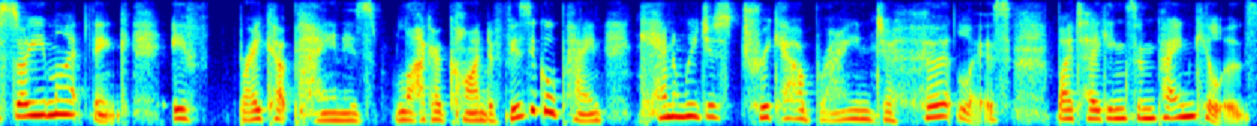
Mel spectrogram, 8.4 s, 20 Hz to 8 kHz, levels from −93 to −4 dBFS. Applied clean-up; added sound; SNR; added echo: none; none; none; none.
